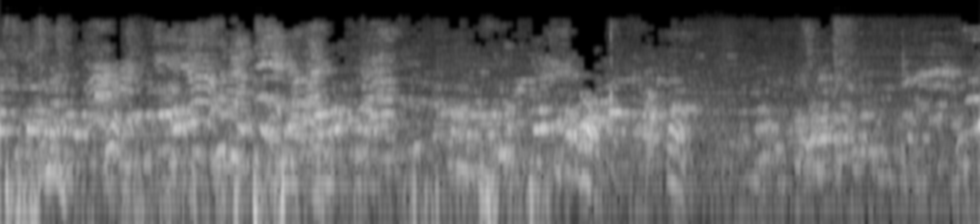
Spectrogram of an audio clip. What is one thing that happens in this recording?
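A crowd of adults and children chatter close by.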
